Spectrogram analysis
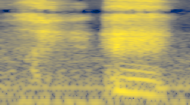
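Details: Child, asked by mother how papa snores, makes a short snorting, rumbling inhalation imitating an adult's snore.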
